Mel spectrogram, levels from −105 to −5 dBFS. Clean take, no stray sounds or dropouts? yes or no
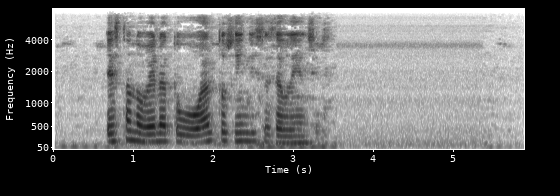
yes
